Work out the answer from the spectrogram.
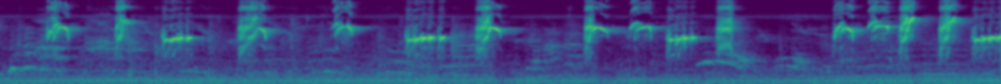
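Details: Lure recording of a lesser green leafbird singing its full repertoire for lazy birds: spaced, clear whistled notes that slide down, plus scratchy chips, arriving in irregular clusters with short pauses between.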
